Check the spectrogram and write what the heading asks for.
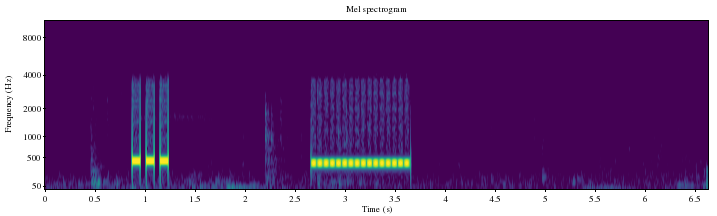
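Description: An outgoing telephone call rings out: three quick electronic beeps, then one steady ringing tone held for about a second, loud, with no talking.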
